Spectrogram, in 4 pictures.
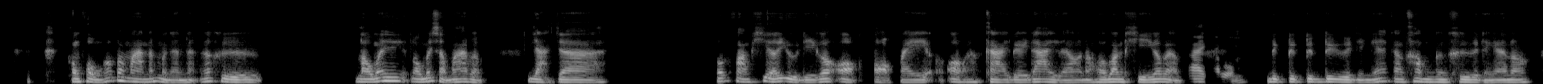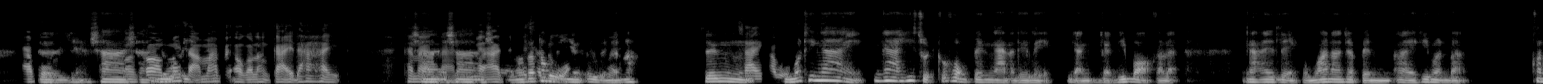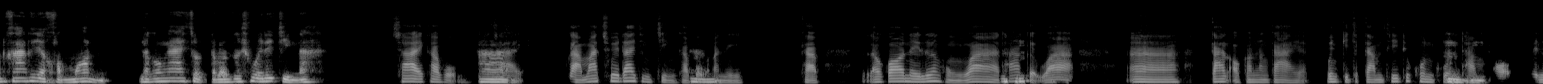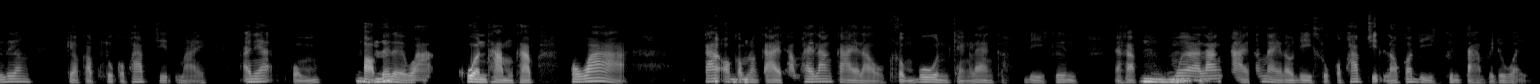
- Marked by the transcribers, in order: other noise; laughing while speaking: "ได้"; in English: "คอมมอน"
- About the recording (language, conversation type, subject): Thai, unstructured, การออกกำลังกายช่วยลดความเครียดได้จริงไหม?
